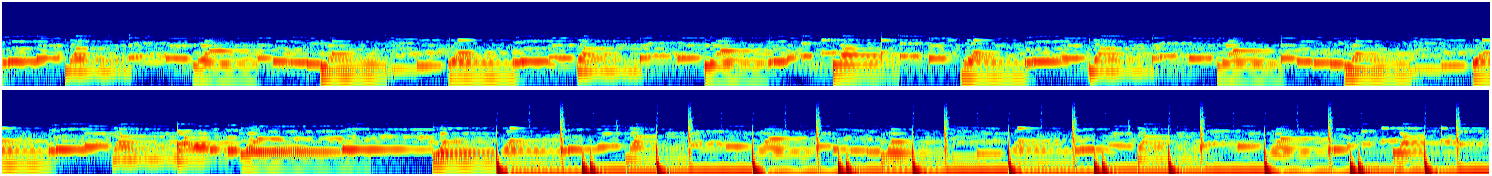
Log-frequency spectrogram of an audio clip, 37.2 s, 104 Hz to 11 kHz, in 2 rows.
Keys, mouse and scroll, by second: 0.1 click, 0.4 g, 1.8 click, 2.1 g, 4.5-6.5 middle drag, 6.5 KP_3, 6.9 KP_9, 7.9-10.7 shift+middle drag, 10.7 g, 11.8 click, 12.2 g, 14.3 click, 14.8 g, 19.6 click, 22.0 click, 22.3 g, 24.2 click, 24.9 g, 25.8 click, 26.1 g, 26.9 click, 27.2 g, 28.0 click, 28.3 g, 30.7 click, 31.5 g, 32.7 g, 33.6 scroll down 1, 33.8 middle click, 34.7-35.0 scroll up 2, 35.0 middle click, 35.9 click, 36.3 g.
